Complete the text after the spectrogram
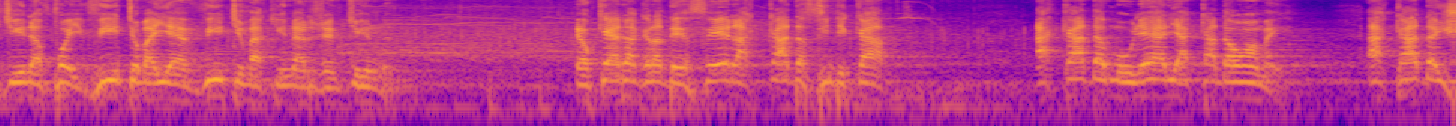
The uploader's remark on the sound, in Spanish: "Festival Democracia Para Siempre" na Plaza de Mayo, Buenos Aires.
